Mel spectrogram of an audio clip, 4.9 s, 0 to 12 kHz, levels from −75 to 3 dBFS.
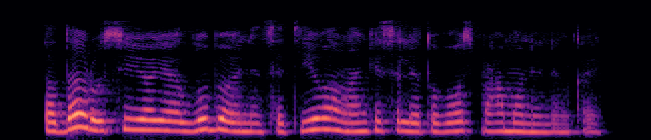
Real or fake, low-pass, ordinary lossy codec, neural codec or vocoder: real; 7.2 kHz; AAC, 32 kbps; none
